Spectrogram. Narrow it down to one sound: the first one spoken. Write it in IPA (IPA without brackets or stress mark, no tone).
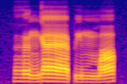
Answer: ɦ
